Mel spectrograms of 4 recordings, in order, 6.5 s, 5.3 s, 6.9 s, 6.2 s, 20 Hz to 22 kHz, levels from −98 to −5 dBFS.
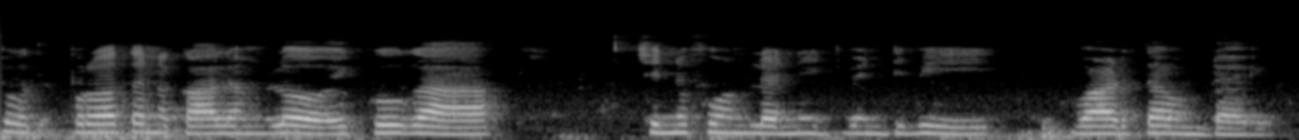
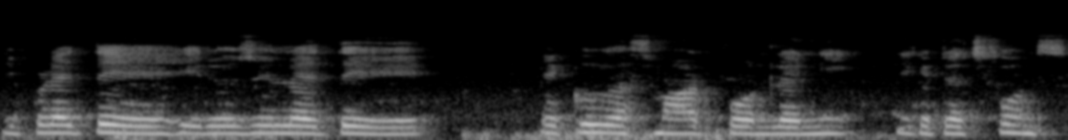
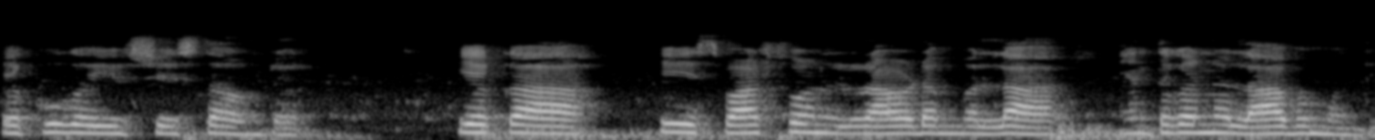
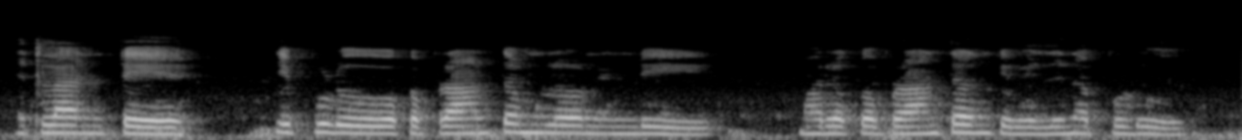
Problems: none marked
